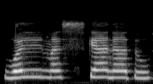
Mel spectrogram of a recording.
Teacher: لام کی شد کو جماؤ کے ساتھ ادا کریں گے، والمسکنۃ، سین کی سیٹی واضح کریں گے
